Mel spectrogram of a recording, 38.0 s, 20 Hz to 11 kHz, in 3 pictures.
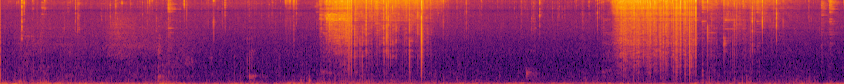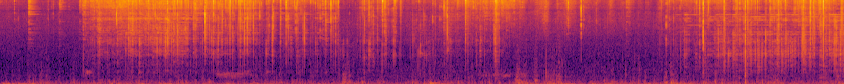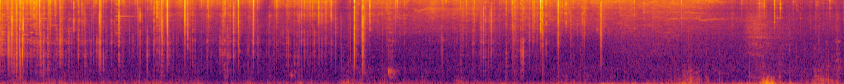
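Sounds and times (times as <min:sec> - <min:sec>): crackling: 0:00.0 - 0:37.9
sausage sizzling in a pan: 0:04.3 - 0:06.9, 0:09.0 - 0:12.0, 0:13.8 - 0:37.6.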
